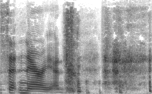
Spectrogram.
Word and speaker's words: centenarian: Okay, it says Centenarian. Let's pronounce this word again. Centenarian. Sometimes people could say centenarian. Right. If you are American, that first T, or the only T, you might it. Mountain. Button. Cotton.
